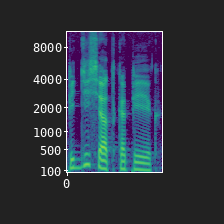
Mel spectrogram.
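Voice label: "50 kopecks", Russian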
